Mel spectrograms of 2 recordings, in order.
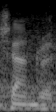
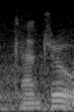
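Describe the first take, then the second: First: The name begins with a ch sound. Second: The name begins with a hard k sound. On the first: The speaker calls it right. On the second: The speaker calls it wrong.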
